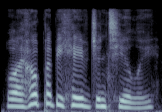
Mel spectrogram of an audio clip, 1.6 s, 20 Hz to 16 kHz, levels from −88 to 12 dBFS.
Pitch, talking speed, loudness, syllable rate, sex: 220 Hz, 220 wpm, -16 LUFS, 6.8 syllables/s, female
